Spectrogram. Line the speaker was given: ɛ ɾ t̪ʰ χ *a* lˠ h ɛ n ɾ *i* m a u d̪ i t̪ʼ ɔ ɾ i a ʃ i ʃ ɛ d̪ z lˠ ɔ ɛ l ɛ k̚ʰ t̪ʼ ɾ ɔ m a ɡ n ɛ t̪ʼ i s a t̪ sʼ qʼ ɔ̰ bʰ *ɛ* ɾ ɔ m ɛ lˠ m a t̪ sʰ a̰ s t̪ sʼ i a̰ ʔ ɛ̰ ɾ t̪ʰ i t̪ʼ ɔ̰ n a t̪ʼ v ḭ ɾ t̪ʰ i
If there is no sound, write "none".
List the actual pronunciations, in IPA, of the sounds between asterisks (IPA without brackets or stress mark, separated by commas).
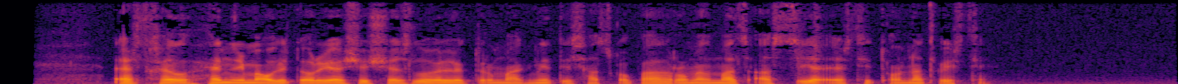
ɛ, i, a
